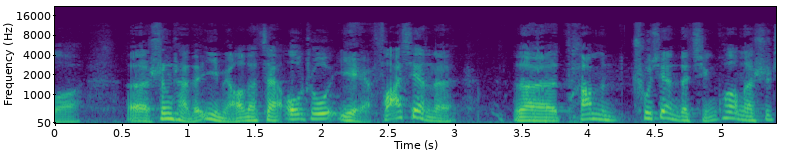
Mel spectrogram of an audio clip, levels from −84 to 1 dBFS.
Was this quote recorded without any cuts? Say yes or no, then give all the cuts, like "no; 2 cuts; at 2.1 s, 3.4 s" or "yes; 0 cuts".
no; 1 cut; at 3.4 s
